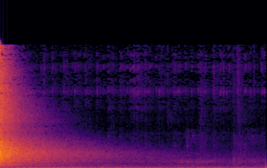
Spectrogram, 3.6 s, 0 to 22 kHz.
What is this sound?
clap at saltdean tunnel 4
Clapping in echoey spots to capture the impulse-response. You can map the contours to make your own convolution reverbs
ambient, atmosphere, bang, clap, convolution-reverb, echo, impulse-response, reverb, room, snap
